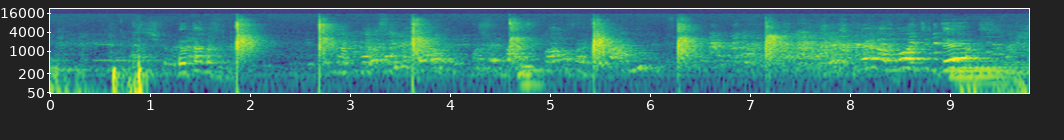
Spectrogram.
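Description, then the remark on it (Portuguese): Roughly seven sharp hand claps ring out at a steady, slightly uneven pace, loud, while people talk and chuckle underneath. “Que eu não, não consigo ficar quieto, eu tenho que bater palma.”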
